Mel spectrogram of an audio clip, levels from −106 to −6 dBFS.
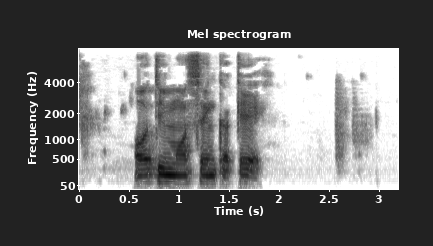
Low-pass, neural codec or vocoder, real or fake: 7.2 kHz; none; real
